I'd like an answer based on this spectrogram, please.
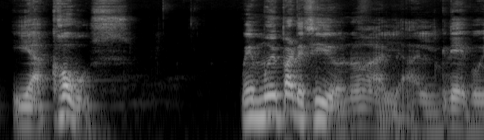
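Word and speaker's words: Iacobus: que fue llamado Jacob ahora en el latín el nombre Eh se pronunciaba yacus jacobus porque Recuerden que en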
